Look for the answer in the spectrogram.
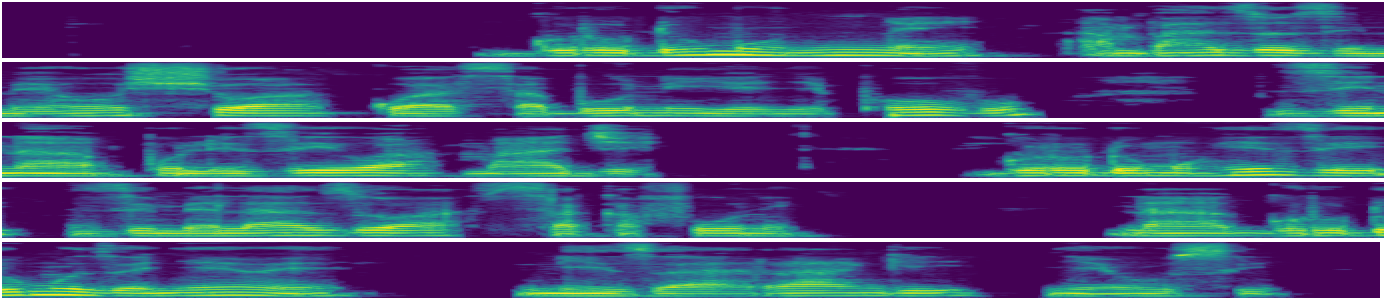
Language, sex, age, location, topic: Swahili, female, 25-35, Kisumu, finance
